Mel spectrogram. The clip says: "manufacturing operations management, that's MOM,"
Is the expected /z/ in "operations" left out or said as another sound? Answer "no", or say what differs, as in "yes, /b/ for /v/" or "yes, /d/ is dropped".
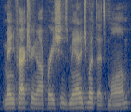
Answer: no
